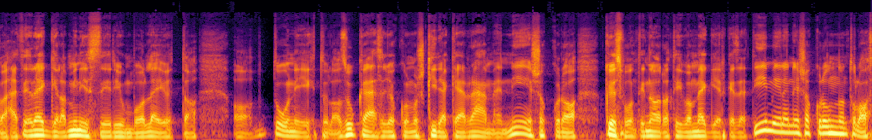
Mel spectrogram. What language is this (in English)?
Hungarian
